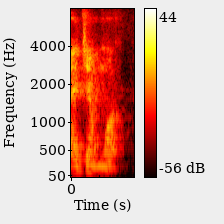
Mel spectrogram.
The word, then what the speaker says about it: IAmor: Generamos también un proyecto que se llamó Ayamor, ahí lo ven escrito como Iamor y le dimos esta pronunciación de Ayamor.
